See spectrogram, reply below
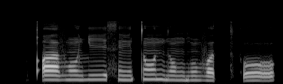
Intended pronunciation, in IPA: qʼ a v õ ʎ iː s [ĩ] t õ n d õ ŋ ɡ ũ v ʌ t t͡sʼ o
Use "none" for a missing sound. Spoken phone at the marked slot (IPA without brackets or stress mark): ĩ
